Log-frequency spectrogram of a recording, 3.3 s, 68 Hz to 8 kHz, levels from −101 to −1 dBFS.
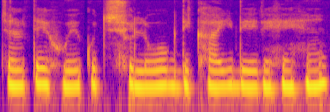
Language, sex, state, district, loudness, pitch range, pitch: Hindi, female, Himachal Pradesh, Shimla, -14 LUFS, 200-220 Hz, 210 Hz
